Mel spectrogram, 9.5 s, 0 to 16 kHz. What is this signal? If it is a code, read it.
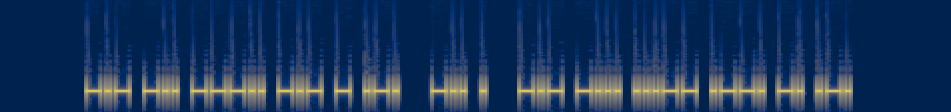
Morse code, heard as a keyed tone, about 25 wpm, 700 Hz. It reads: KD8KTR DE KB3PNR
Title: USA Callsign DE Callsign - 6 Characters - 25wpm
